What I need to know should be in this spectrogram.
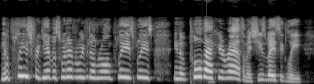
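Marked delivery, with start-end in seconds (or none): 0.0-3.6 very high, tearful, pleading cry. Voicing a kneeling acolyte crying out to Umberly: crying out pleading. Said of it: "she's crying out to Umberly".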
